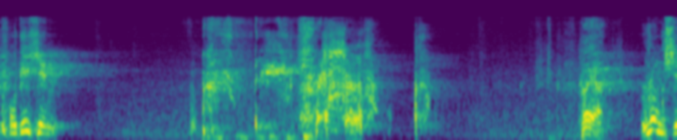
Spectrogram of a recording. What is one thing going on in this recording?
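An elderly man speaks slowly and calmly into a microphone.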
